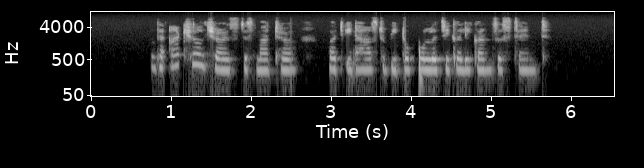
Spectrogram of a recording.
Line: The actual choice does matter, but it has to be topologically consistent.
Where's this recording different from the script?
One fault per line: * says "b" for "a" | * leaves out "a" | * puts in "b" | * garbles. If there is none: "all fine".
all fine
